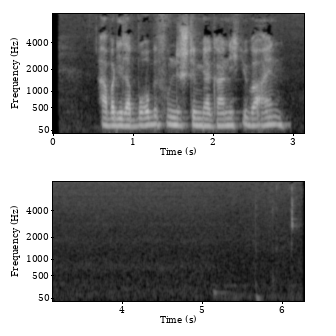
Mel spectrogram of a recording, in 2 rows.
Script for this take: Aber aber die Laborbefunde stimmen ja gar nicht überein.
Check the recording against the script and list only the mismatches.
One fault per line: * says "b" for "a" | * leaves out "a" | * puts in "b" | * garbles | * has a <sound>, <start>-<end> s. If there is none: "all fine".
* leaves out "aber"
